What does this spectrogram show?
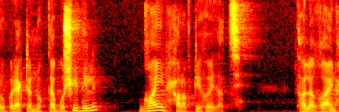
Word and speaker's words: গাইন: উচ্চারণ করা যাবে না যেহেতু হরফটি মোটা এজন্য মোটা করে উচ্চারণ করতে হবে মাশাল্লাহ আলহামদুলিল্লাহ আমরা আজকের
